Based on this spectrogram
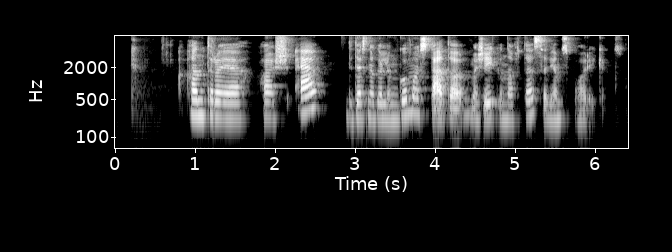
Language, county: Lithuanian, Vilnius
